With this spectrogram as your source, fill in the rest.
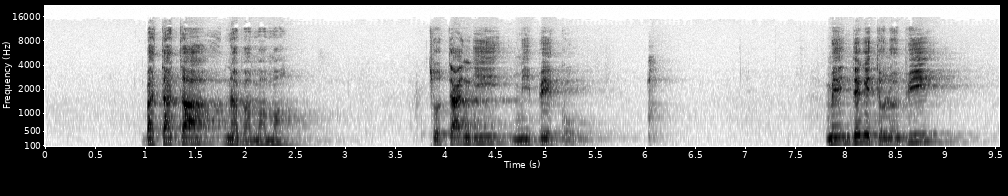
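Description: A middle-aged man speaks with emphasis into a microphone, in short bursts with pauses.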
